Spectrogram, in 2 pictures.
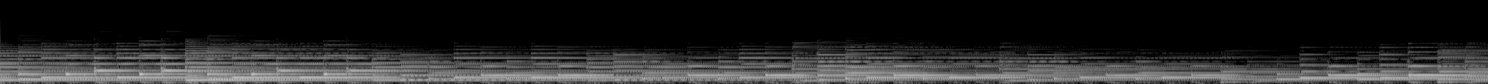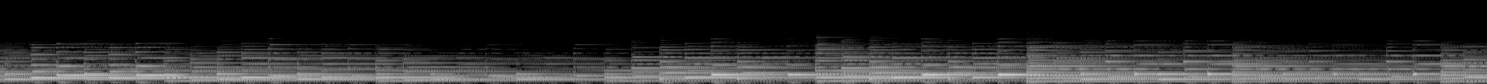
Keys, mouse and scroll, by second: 1.3 click, 6.5 shift+click, 8.6 shift+click, 10.9 shift+click, 17.4-20.3 middle drag, 20.3 shift+click, 23.8-28.4 middle drag, 28.4 e, 29.6 y.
